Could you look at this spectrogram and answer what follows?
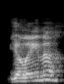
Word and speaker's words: Yelena: I always get her name wrong because it's kind of Yelena. Yelena.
